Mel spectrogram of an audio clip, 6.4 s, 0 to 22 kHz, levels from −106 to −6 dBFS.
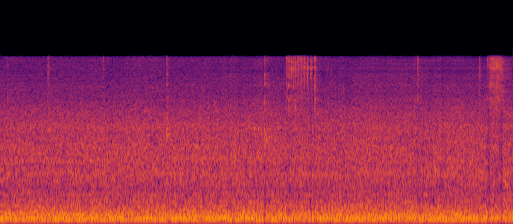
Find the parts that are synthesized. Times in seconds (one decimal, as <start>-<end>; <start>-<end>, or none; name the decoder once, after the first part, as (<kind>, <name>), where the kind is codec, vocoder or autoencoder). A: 2.8-3.3 (codec, DAC); 4.4-6.4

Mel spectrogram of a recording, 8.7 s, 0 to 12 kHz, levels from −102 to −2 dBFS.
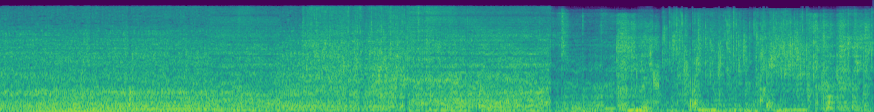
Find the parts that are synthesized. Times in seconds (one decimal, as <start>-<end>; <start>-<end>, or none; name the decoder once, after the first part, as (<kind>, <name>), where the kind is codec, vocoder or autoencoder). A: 2.1-2.8 (codec, SNAC); 4.1-6.6; 8.1-8.7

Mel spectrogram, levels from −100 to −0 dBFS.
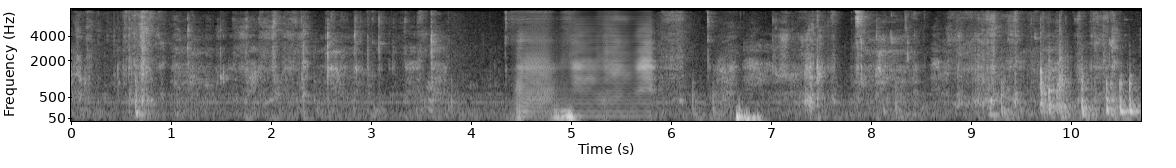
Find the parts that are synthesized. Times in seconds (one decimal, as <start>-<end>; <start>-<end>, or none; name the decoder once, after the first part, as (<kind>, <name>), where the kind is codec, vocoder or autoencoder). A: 4.4-5.8 (vocoder, Vocos)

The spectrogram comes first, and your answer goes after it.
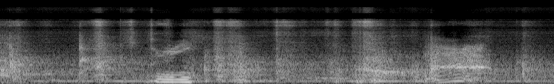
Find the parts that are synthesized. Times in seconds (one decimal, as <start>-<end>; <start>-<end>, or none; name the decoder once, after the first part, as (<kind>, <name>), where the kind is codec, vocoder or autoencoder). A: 0.0-5.5 (autoencoder, DAC-VAE)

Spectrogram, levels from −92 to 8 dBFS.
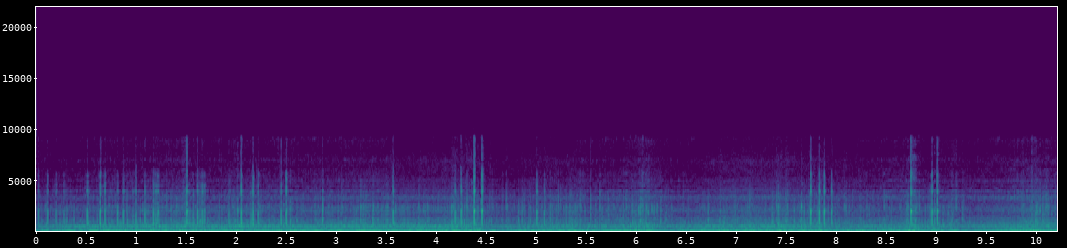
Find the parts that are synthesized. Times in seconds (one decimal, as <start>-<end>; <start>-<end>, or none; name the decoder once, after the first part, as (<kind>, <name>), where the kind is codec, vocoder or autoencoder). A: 0.0-3.5 (vocoder, WaveNeXt); 5.4-6.6; 8.2-10.2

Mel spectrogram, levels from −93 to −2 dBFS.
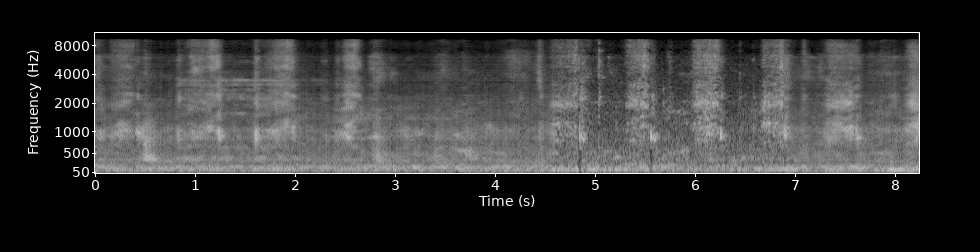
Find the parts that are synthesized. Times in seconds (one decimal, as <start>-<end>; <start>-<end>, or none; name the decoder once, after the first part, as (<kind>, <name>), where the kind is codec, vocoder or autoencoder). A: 0.0-4.6 (vocoder, Vocos); 6.9-8.2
